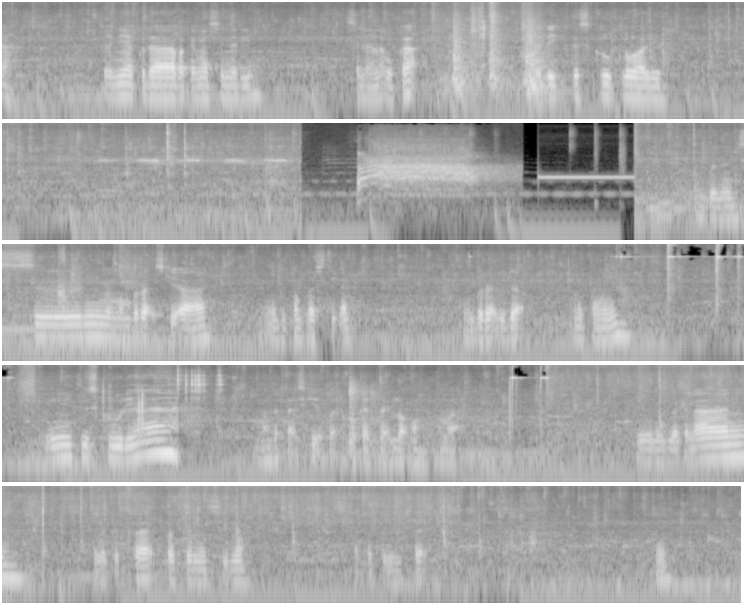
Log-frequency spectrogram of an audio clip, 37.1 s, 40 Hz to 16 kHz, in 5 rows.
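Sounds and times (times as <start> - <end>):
metal parts clinking: 20.9 - 24.8, 27.3 - 27.9.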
